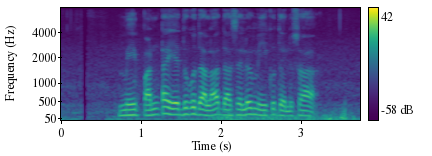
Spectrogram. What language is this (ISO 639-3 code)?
tel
